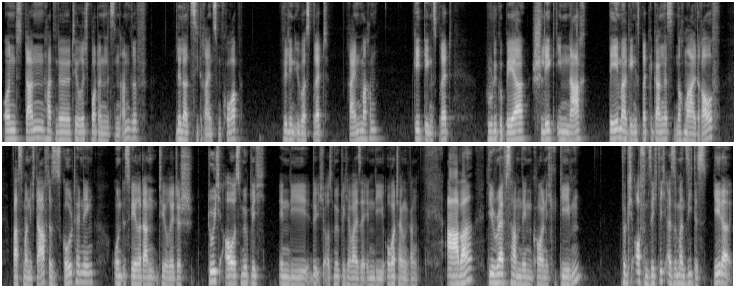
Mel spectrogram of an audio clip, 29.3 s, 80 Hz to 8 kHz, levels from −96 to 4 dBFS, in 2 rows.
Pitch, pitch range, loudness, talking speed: 120 Hz, 110-125 Hz, -21 LUFS, 150 wpm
